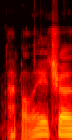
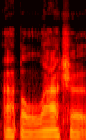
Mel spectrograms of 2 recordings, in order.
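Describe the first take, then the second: First: It is said with the northern regional pronunciation. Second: It is said with the southern regional pronunciation. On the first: This is how northerners say it. "is the north" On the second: This is how southerners say it. "is the south"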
